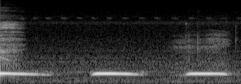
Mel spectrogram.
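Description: Three loud, close owl hoots spaced evenly about a second apart, each a steady held note, with quiet background between calls.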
